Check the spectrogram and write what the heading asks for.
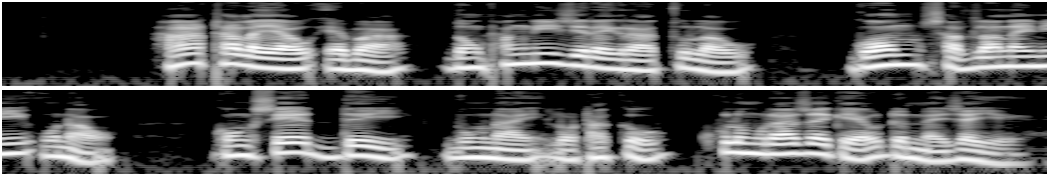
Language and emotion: Bodo, neutral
